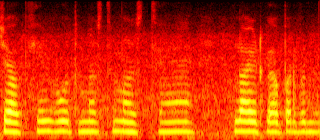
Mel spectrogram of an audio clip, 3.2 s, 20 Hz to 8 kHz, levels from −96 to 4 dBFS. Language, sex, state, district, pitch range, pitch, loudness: Hindi, female, Haryana, Rohtak, 205-215 Hz, 210 Hz, -20 LUFS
